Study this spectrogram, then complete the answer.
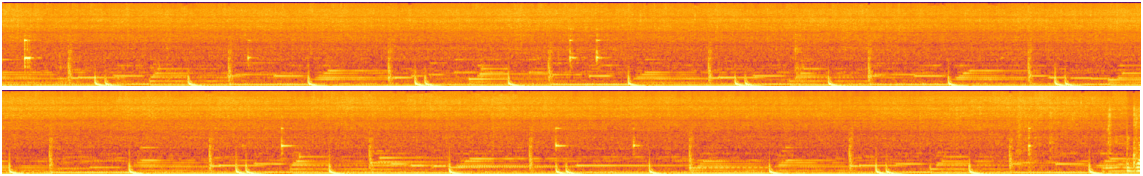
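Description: Skewered Manila street-food barbecue sizzles on a grill as it is basted and turned, a steady frying hiss with small crackles under prominent background music throughout.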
